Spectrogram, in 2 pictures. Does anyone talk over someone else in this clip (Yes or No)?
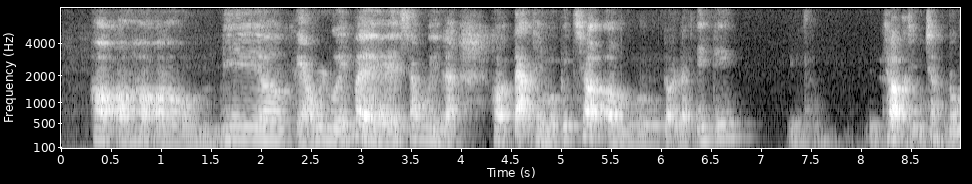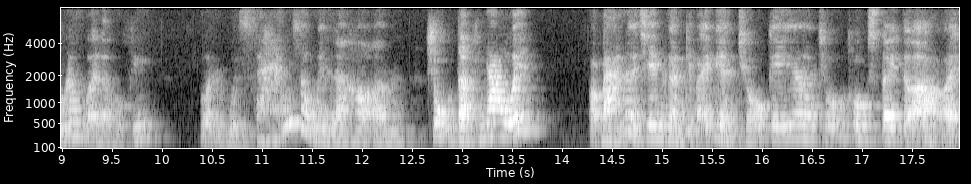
No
